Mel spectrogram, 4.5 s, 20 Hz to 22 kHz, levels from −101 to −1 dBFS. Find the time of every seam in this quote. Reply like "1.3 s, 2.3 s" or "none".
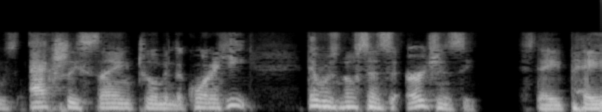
none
